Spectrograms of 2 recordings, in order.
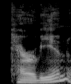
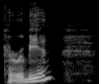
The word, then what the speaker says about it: Caribbean: but also looking at more destinations in the Caribbean or Caribbean, depending on how you pronounce it, such as Puerto Rico,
